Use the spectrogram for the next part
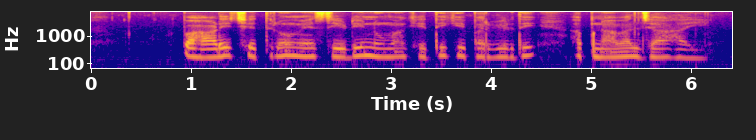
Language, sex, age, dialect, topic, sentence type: Magahi, female, 25-30, Central/Standard, agriculture, statement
